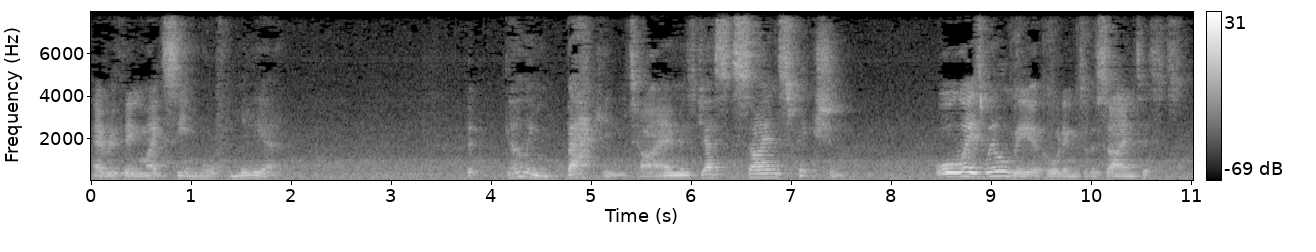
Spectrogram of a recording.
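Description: Slow, deliberate male storyteller in a roomy space. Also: mid-range voice, expressive, mellow. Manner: deliberate, measured with dramatic pauses. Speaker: short story reader at a live event. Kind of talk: dramatic first-person literary reading. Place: event room in a pub. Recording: roomy, distant mic with faint noise.

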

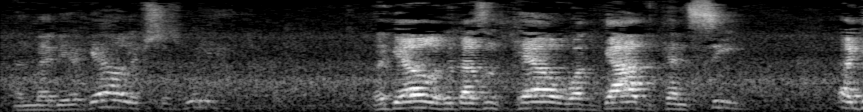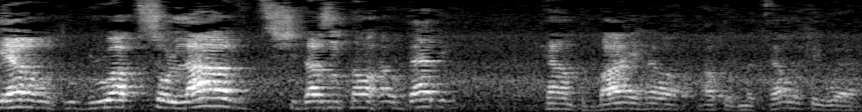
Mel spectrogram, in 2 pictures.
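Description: A man performing a dramatic first-person story as a bitter, lovesick young kibbutz kitchen worker, brooding and sardonic, with dramatic pauses. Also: on the high side. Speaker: reader at a live literary event. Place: indoor live reading venue. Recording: roomy live event recording, clear background noise.

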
